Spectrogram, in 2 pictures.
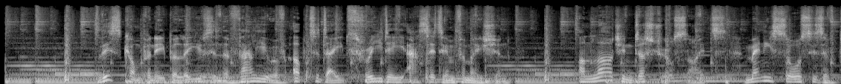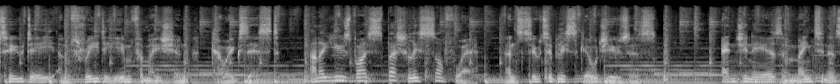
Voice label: corporate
